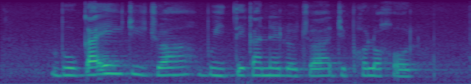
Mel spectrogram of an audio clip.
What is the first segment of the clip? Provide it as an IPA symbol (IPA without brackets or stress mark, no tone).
b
